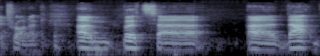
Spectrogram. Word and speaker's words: Atronic: I I would pronounce it atronog, but I'm pretty sure they're right when they say atronic.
